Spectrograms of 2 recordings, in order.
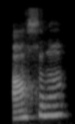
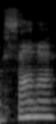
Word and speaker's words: Asana: of think about if you're getting that space ASA or Asana Asana I always call it the wrong name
